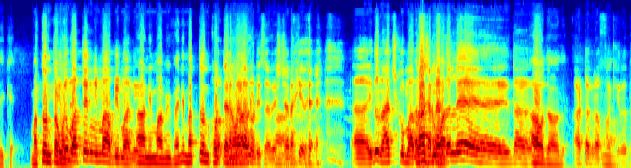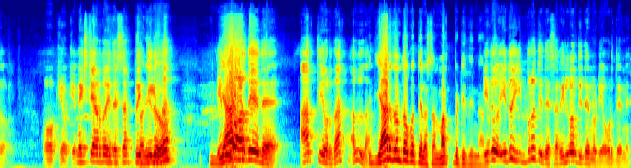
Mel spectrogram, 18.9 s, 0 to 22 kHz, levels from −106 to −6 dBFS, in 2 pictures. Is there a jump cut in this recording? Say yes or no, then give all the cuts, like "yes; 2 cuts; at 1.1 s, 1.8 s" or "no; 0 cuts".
no; 0 cuts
